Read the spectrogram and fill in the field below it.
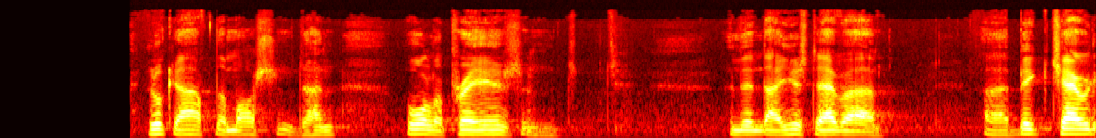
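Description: An elderly man speaks calmly and close to a microphone, in short phrases with pauses.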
